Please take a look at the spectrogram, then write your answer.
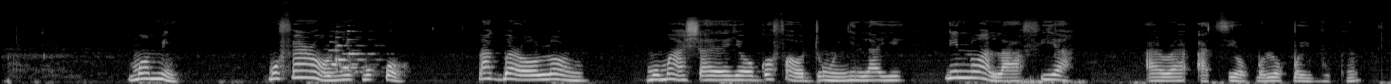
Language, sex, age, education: Yoruba, female, 15-29, tertiary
